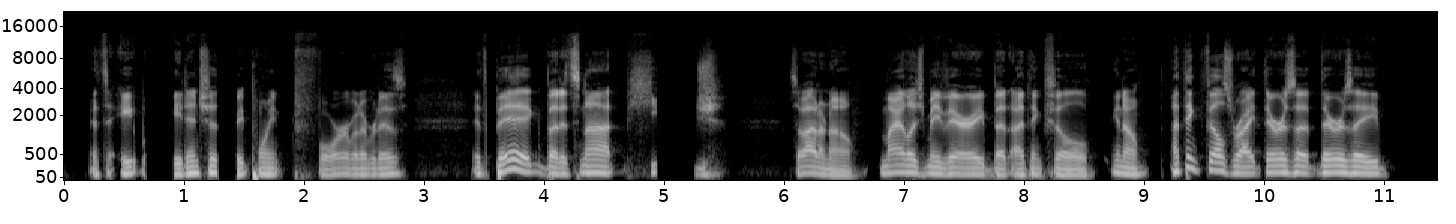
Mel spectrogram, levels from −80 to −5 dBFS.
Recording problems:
audio cutting out; at 0.5 s, at 1.5 s and at 5 s

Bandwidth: 14 kHz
